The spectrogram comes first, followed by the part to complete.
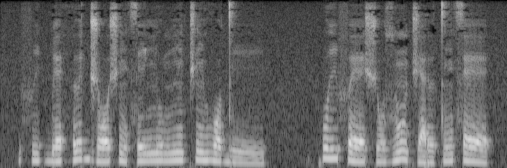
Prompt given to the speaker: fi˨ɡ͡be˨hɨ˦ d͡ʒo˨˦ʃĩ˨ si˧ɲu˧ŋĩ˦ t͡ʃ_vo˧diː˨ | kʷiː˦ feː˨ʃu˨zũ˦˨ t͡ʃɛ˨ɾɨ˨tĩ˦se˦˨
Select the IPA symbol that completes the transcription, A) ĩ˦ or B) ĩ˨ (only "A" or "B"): A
